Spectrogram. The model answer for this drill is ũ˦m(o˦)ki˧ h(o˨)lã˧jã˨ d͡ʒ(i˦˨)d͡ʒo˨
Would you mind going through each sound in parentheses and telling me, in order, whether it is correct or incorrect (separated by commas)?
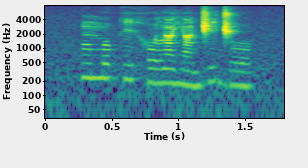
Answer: correct, incorrect, incorrect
